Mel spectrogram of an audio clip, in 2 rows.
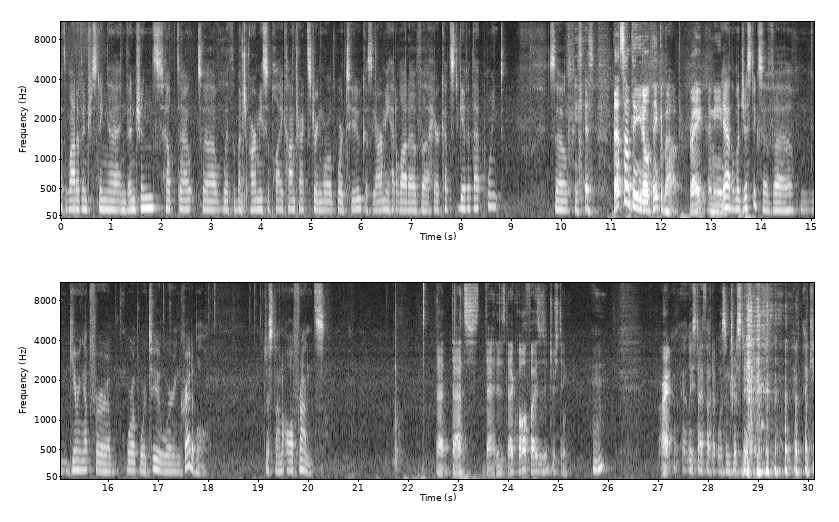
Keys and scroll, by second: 12.2 l, 23.0 space.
